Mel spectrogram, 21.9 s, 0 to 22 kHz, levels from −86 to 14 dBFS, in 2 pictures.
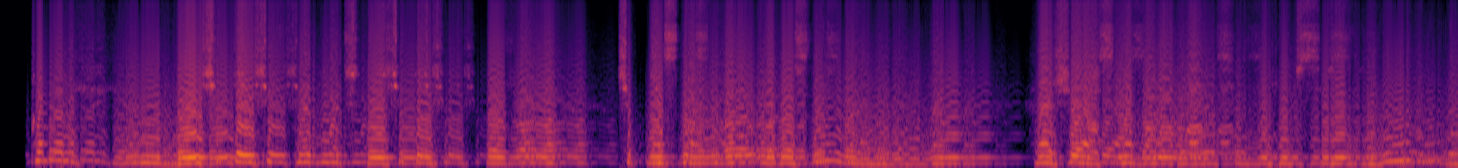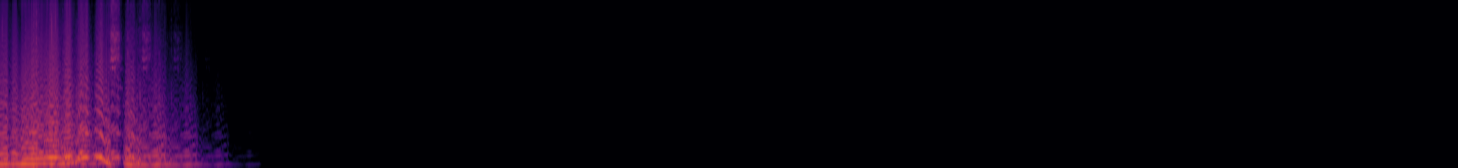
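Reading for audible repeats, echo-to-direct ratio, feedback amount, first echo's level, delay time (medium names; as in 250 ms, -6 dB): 2, -8.0 dB, 20%, -8.0 dB, 235 ms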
